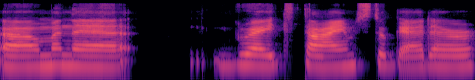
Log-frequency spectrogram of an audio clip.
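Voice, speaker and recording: Against a quiet background, a woman with a Polish accent and a fairly high pitch talks at a very slow pace. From Poland. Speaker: confidence coach. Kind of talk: interview. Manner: halting, many fillers.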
